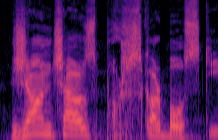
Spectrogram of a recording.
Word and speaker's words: Jean-Charles Skarbowsky: Jean-Charles Skarbowsky.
